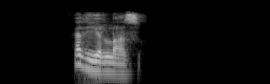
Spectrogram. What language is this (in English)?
Kabyle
